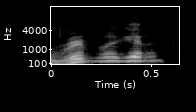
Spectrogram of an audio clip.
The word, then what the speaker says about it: Riffmageddon: Riffmageddon for sure.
